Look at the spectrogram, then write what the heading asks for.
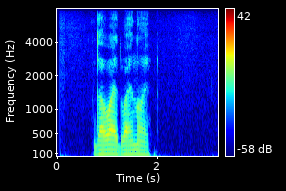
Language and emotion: Russian, angry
